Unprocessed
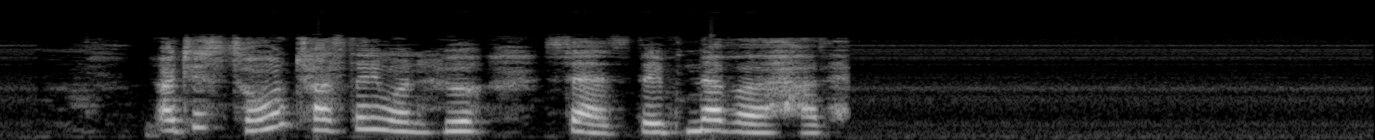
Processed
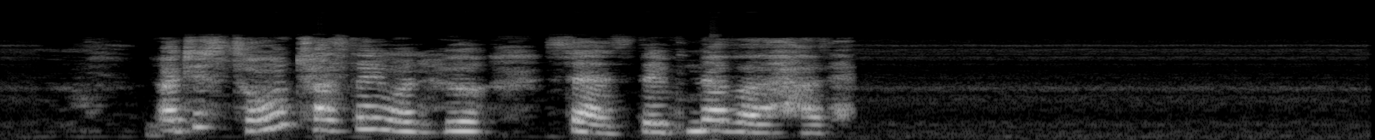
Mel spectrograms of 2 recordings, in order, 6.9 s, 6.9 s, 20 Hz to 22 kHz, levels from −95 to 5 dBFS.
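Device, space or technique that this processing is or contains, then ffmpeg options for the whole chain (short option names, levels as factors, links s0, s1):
double-tracked vocal: -filter_complex "[0:a]asplit=2[s0][s1];[s1]adelay=15,volume=0.708[s2];[s0][s2]amix=inputs=2:normalize=0,flanger=delay=17:depth=2.7:speed=1.8"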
